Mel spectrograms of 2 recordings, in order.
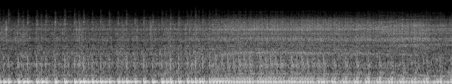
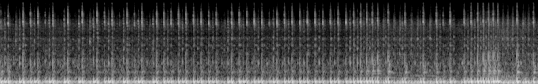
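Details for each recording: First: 1959 BSA A7 Shooting Star 500cc twin just kick-started from cold with choke on: fast, even firing well above normal idle as a sticky throttle holds the revs up. High idle from sticking throttle. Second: 1959 BSA A7 Shooting Star 500cc twin, just kicked into life from cold on choke, heard by the exhaust: steady, even beat at a slightly fast idle with a couple of small blips, running cleanly.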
